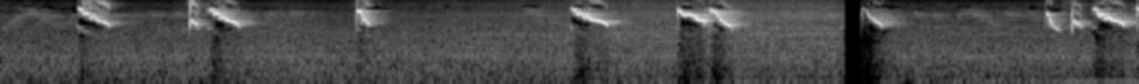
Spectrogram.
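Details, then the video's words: Scattered high, thin, falling whistled notes from a lively oriental white-eye, given singly or in pairs with irregular pauses between. "KUMPULAN BURUNG PLECI NGALAS SAMPE BUKPAR GACOR"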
